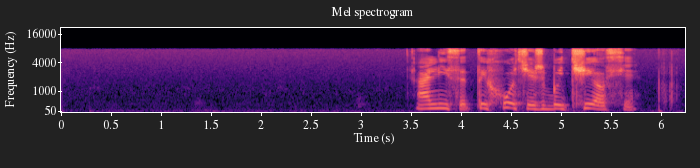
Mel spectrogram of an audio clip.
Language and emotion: Russian, angry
